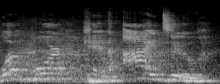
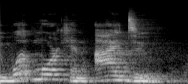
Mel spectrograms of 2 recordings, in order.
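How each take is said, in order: First: It is said with more passion and energy. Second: It is said calmly, without extra passion.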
